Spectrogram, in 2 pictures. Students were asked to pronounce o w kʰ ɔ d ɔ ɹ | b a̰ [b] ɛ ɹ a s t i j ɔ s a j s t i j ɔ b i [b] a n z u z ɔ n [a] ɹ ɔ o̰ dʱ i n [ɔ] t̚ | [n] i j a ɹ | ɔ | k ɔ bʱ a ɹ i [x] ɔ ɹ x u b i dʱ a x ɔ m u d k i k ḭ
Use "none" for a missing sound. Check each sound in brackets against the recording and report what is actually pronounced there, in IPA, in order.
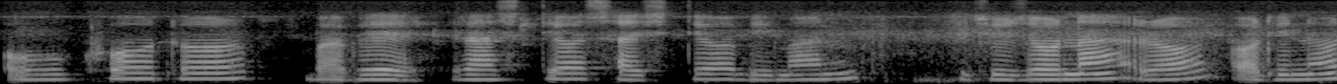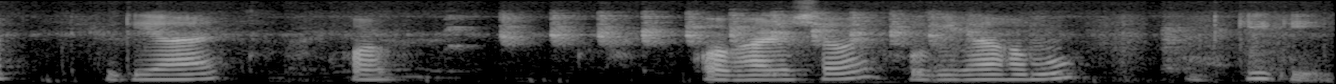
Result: b, m, a, ɔ, d, s

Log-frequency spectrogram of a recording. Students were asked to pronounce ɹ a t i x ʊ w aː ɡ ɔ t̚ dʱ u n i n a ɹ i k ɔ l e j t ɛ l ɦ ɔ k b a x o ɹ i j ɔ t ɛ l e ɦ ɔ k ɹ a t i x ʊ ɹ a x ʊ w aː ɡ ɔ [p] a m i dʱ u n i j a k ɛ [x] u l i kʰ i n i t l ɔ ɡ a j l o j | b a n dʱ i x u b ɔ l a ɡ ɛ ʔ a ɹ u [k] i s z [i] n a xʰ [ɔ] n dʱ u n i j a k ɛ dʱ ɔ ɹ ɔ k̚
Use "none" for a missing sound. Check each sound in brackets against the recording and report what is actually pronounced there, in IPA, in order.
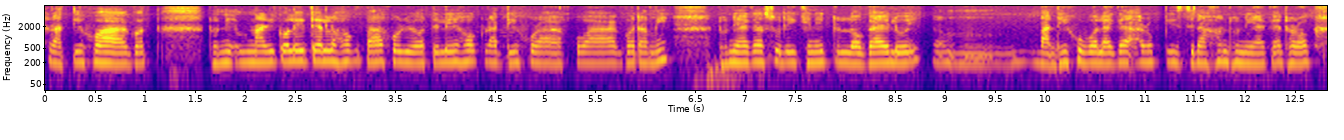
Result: t, s, p, i, ɔ

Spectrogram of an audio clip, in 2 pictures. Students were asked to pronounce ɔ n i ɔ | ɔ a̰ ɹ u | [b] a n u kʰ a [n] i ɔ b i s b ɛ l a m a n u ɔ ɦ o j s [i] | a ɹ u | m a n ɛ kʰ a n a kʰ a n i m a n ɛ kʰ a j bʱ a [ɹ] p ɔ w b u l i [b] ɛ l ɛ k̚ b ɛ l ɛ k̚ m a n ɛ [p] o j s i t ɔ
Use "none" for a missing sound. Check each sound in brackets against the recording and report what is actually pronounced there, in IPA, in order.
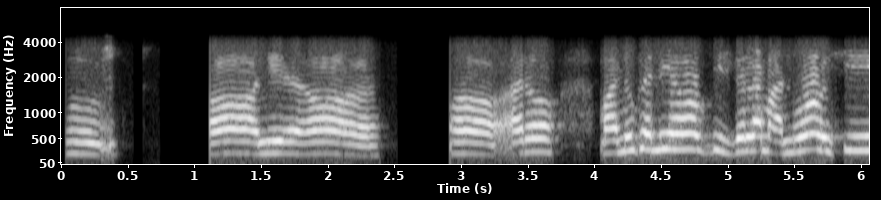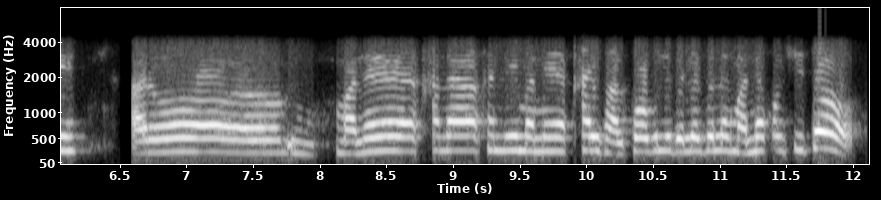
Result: m, n, i, l, b, k

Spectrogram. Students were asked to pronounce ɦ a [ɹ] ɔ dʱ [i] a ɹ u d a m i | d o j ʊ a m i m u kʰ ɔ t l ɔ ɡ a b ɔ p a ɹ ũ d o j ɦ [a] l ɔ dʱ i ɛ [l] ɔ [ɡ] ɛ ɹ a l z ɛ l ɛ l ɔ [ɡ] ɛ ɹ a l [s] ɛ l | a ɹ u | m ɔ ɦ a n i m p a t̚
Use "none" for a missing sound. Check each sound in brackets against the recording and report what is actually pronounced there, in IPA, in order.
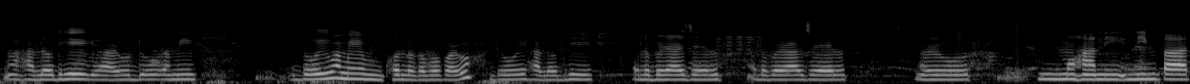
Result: l, i, a, l, b, b, z

